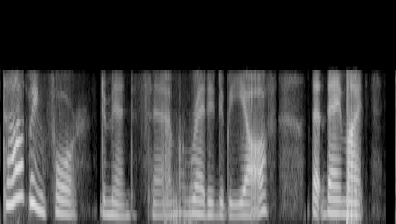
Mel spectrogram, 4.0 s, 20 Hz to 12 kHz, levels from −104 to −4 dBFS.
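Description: Bit errors on an ADPCM link strike from 1.63 to 1.93 s and again from 3.46 to 3.62 s, within a narrow telephone band of about 150 Hz to 3.7 kHz whose light coding grain points to 32 kbit/s G.726. Roughly one bit in a hundred flips. Each wrong bit throws the decoder's step size and prediction off course, so the damage rings on briefly as pops and rough bursts with sudden jumps in level.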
